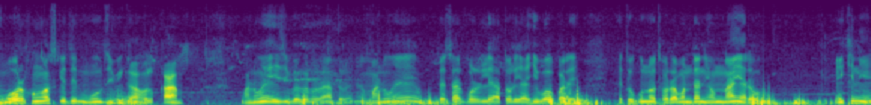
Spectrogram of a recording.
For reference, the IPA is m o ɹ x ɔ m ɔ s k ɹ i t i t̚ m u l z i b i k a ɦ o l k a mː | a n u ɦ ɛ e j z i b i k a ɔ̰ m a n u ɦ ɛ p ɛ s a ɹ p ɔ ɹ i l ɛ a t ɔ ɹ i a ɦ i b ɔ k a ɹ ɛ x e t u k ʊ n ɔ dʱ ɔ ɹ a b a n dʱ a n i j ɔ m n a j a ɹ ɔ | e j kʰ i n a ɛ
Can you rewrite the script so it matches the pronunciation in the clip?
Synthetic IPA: m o ɹ x ɔ ŋ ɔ s k ɹ i t i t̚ m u l z i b i k a ɦ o l k a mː | a n u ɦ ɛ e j z i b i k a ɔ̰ m a n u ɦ ɛ p ɛ s a ɹ p ɔ ɹ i l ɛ a t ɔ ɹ i a ɦ i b ɔ p a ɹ ɛ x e t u k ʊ n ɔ dʱ ɔ ɹ a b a n dʱ a n i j ɔ m n a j a ɹ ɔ | e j kʰ i n i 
